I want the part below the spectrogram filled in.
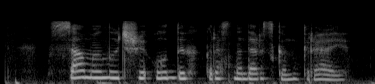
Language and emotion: Russian, positive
